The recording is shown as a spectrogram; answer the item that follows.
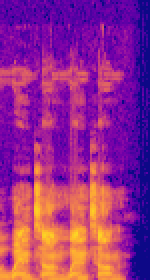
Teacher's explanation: journey i links together went on went on just sounds like one word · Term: sound linking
